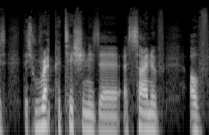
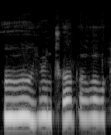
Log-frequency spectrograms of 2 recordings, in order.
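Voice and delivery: a slow, high, sing-song ooh, teasing; teasing disciple; 7 semitones higher, 3 dB quieter, slower than usual. Retold or imitated. Disciple at the back teasing Martha, slow high sing-song ooh. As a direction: play the disciple at the back who relishes her getting told off. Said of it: "One of the disciples in the back".

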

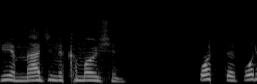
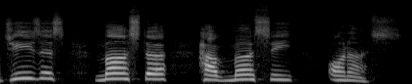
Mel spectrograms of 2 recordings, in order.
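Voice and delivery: high, loud pleading cry; desperate cry for mercy; 4 semitones higher, 6 dB louder, slower than usual. Retold or imitated. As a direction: call out to Jesus from afar, begging. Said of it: "lifted up their voices, saying".

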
